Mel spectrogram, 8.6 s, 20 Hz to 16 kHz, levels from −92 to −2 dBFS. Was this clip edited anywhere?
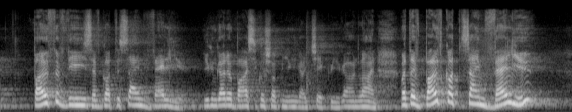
yes; 2 cuts; at 5.1 s, 6.9 s

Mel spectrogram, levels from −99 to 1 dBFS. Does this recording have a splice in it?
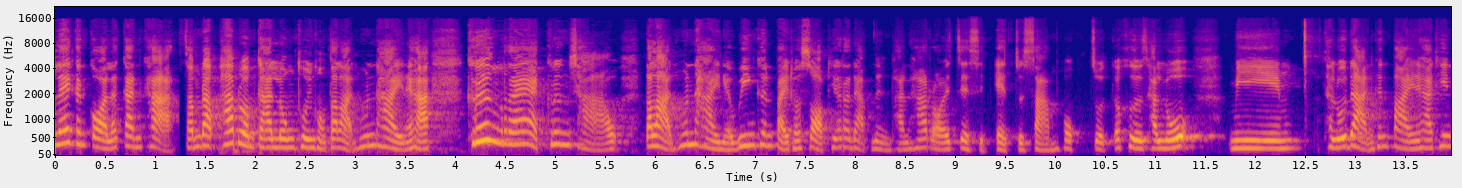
yes; 1 cut; at 1.2 s

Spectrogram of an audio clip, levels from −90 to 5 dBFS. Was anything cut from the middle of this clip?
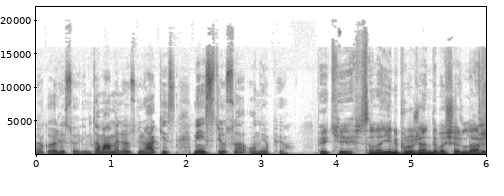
no; 0 cuts

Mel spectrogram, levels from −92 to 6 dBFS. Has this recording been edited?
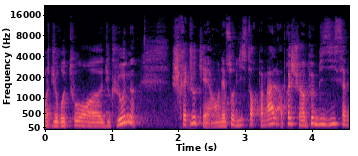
yes; 2 cuts; at 2.2 s, 2.7 s

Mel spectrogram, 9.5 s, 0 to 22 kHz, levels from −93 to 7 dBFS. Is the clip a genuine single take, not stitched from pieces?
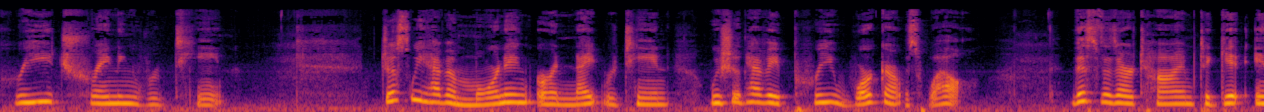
no; 4 cuts; at 3.1 s, 5.6 s, 6.8 s, 8.3 s

